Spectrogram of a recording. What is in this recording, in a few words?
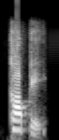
"koppie", Indian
